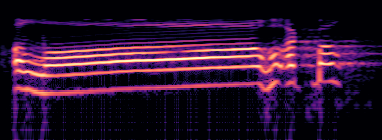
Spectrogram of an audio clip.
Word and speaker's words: اللہ اکبر: صحیح تلفظ کے ساتھ جو امامت کرواتے ہیں وہ لام کو ہی کھینچتے ہیں. اللہ اکبر، اسی طرح کی تکبیر آپ نے سنی ہوں گی.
